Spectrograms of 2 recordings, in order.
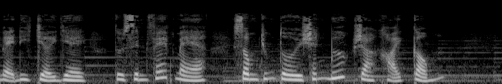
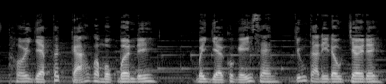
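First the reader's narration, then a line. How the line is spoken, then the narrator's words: Loud laughter. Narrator (Vietnamese): Hoàng cười lớn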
